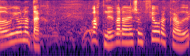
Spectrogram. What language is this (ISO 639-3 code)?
isl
